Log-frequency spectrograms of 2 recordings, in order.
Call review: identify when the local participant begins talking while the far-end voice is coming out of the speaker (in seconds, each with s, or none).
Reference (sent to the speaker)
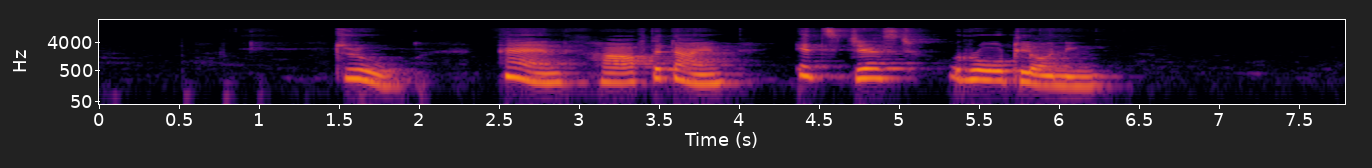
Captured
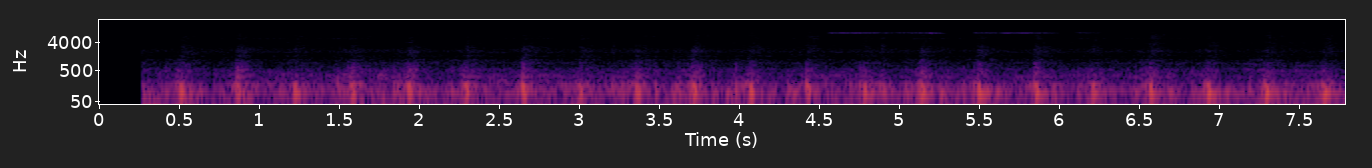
none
